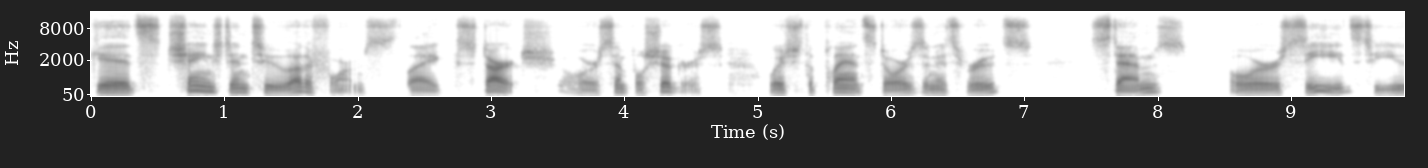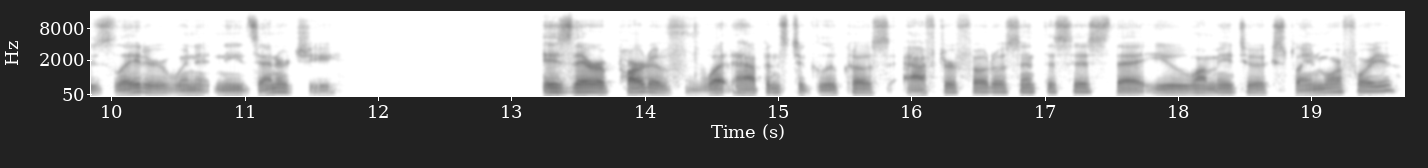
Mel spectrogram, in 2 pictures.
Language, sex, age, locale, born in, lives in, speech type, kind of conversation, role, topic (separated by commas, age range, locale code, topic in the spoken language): English, male, 30-34, en-US, United States, United States, read, expert-assistant, expert, How do plants make their own food through photosynthesis?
